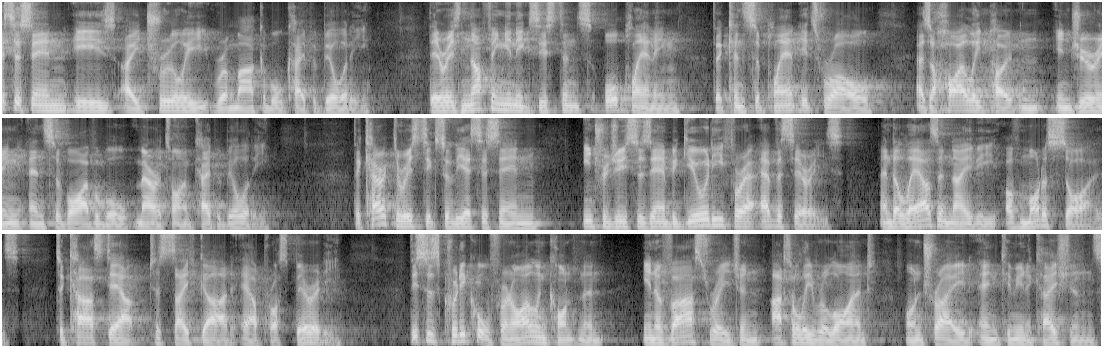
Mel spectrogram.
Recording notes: 2023 Goldrick Seminar. Address at the Australian Naval Institute’s Goldrick Conference held in Canberra on 19 October.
